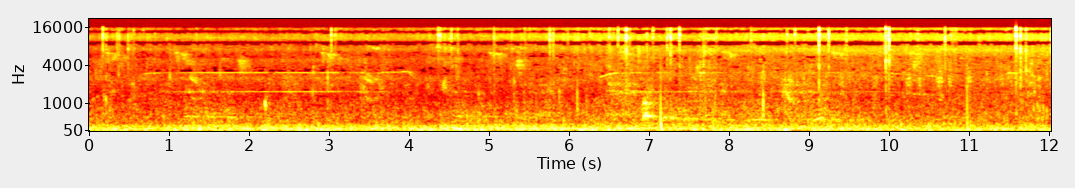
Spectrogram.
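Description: Faint bird calls: scattered short chirps over a low wind rumble, with a thin held whistling note for a few seconds near the start.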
